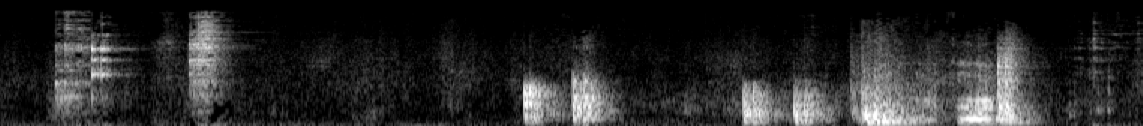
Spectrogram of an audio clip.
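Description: A knife scraping and clinking against a plate as a man cuts a steak into pieces for a child in a living room, in a series of short irregular strokes, fairly clear, with a faint bump of movement in the background.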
